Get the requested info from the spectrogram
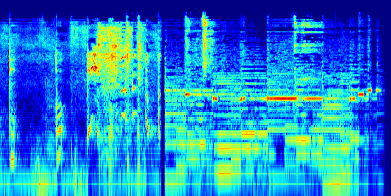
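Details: Music plays with voices, laughter and a child's sounds indoors, with no animal sound audible.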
